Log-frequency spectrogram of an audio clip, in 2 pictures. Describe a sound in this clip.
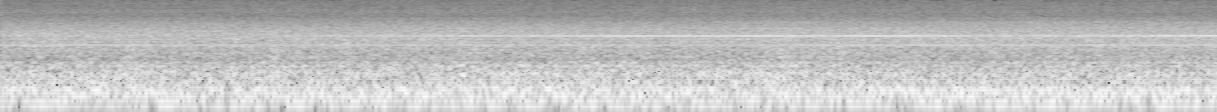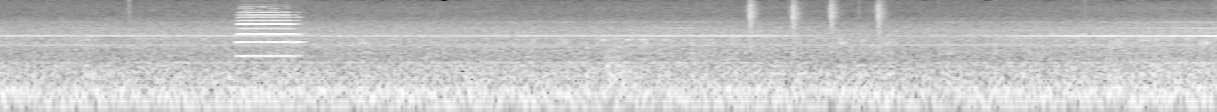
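A train rumbles steadily along the tracks at high speed.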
